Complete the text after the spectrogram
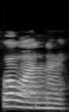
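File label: "419", Nigerian Pidgin, female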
